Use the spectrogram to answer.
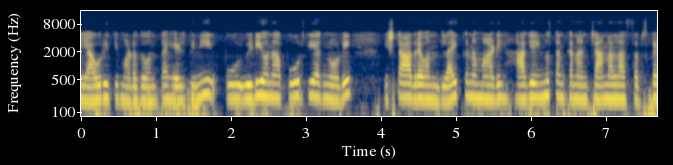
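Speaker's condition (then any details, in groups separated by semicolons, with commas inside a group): No condition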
